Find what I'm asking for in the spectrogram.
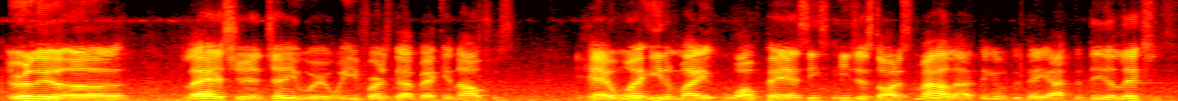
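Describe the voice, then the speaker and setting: A man's voice: medium pitch, fairly even intonation, a little fast, fairly bright tone. A man teaching outdoors by a street in a loose, conversational way, often restarting his phrases. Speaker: street preacher. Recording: outdoor traffic noise. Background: passing vehicles.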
